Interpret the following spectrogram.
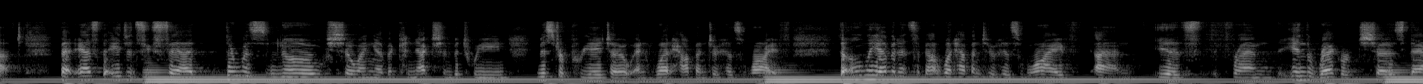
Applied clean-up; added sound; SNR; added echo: none; Bass guitar; -1 dB; reverberation time 0.2 s.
